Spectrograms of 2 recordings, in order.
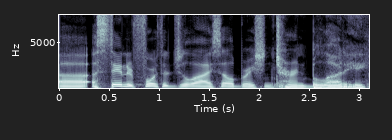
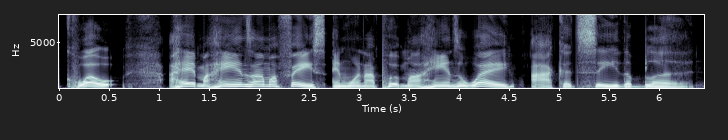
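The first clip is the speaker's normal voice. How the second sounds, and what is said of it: Put-on Southern American accent. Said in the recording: “I can't do it properly, so I'm just going to do a southern accent.”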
